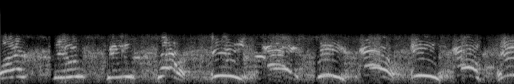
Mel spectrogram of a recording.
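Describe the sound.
A crowd of fans shouts the Eagles chant during a live radio broadcast, a string of rhythmic, rising-and-falling yells in unison, steady and loud throughout, with several voices layered together.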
